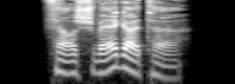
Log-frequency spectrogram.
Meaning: inflection of verschwägert: 1. strong/mixed nominative masculine singular 2. strong genitive/dative feminine singular 3. strong genitive plural
- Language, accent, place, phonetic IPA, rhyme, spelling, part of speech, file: German, Germany, Berlin, [fɛɐ̯ˈʃvɛːɡɐtɐ], -ɛːɡɐtɐ, verschwägerter, adjective, De-verschwägerter.ogg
